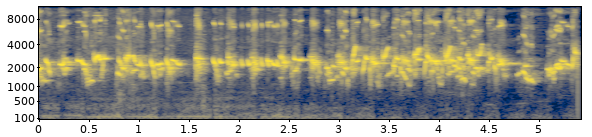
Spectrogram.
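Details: Rapid, long yellow-vented bulbul song used to make other bulbuls sing; chattering, bubbling phrases with brief dips in volume, rising and falling notes, and a low hum in the background.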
